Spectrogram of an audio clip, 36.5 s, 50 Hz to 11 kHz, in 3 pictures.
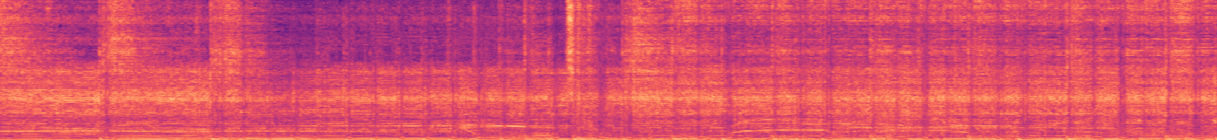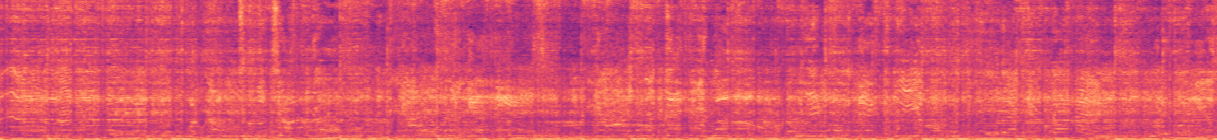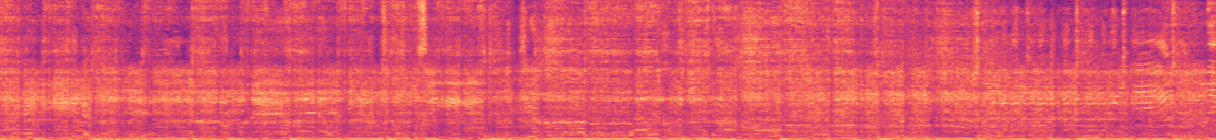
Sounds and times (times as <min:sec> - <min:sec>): Pop music: 0:00.0 - 0:36.5.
